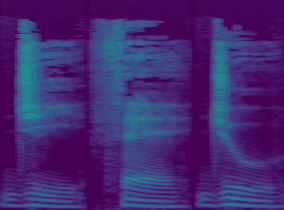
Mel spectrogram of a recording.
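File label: "jitheju", concatenated syllables; Affixing experiment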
